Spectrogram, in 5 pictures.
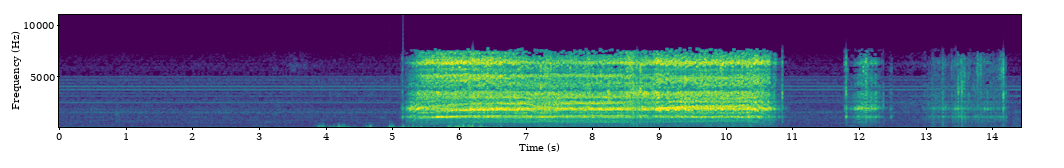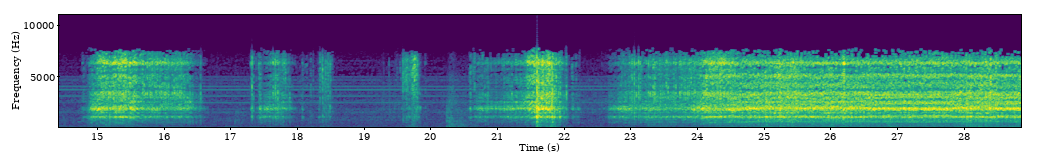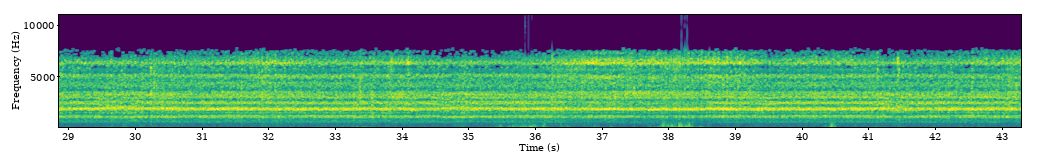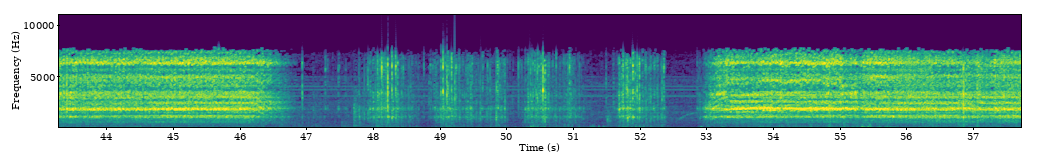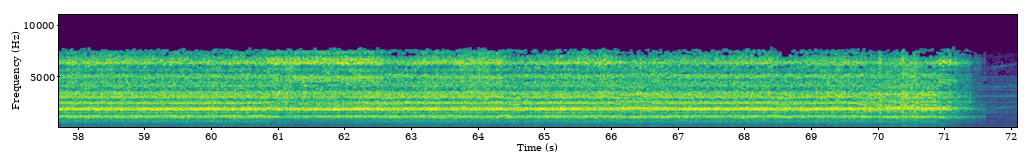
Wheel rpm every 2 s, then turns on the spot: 0, 0, 30, 160, 160, 50, 10, 60, 30, 10, 0, 30, 140, 160, 160, 160, 160, 160, 160, 160, 160, 160, 160, 40, 20, 20, 60, 160, 160, 160, 160, 160, 160, 160, 160, 110.
10-14 18-20 48-52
